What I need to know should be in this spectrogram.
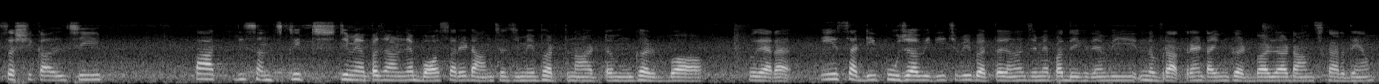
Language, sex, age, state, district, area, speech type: Punjabi, female, 18-30, Punjab, Bathinda, rural, spontaneous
